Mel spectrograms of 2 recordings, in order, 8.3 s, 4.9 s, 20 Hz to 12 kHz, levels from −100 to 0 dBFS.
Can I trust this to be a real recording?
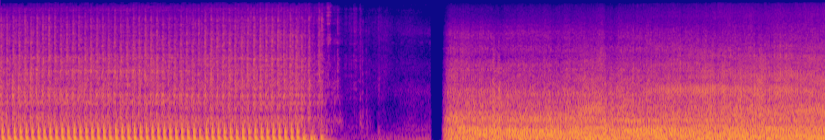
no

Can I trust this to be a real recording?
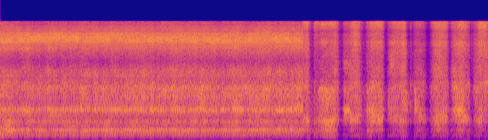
no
